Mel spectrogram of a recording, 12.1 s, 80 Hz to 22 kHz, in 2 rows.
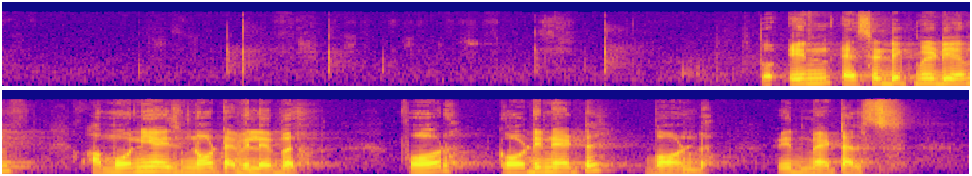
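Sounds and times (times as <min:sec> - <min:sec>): chalk tapping and scratching: 0:00.8 - 0:04.0.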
